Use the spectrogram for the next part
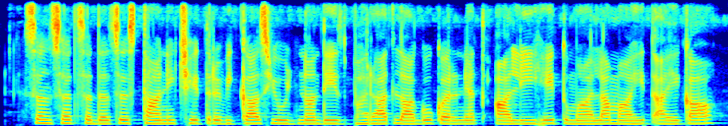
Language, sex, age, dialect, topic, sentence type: Marathi, female, 25-30, Varhadi, banking, statement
